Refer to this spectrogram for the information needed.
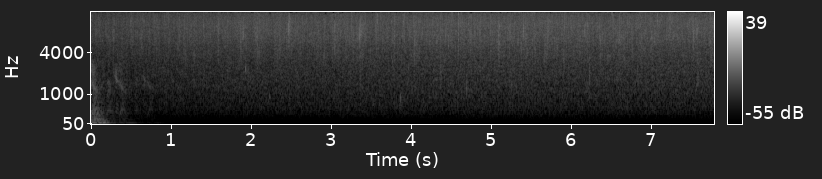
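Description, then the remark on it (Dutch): Steady rain falls continuously, a dense hiss of drops spattering on surfaces, even in loudness with a brief louder burst at the very start. No voices. “En het is de eerste keer dat er water uit de hemel valt.”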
